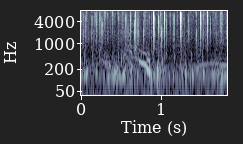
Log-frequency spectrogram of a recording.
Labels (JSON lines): {"label": "biophony, cascading saw", "recorder": "SoundTrap 600 or HydroMoth"}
